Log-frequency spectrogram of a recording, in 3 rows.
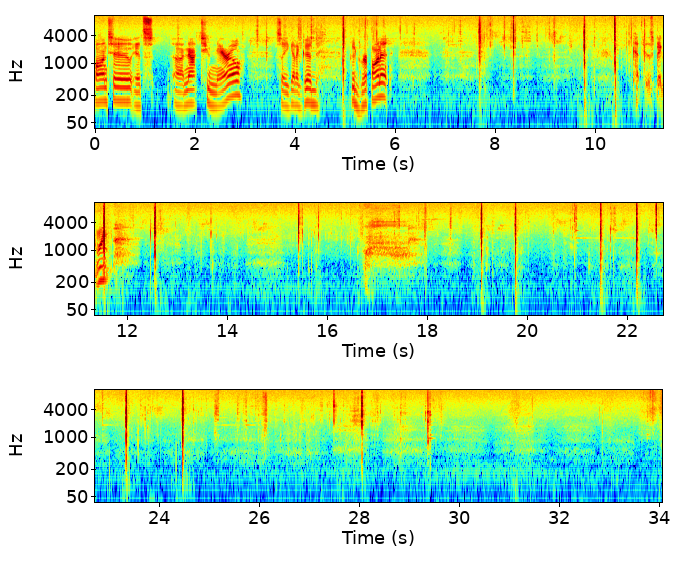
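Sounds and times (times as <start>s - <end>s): shovel blade chopping into soil: 9.1s - 10.8s, 11.4s - 11.8s, 12.4s - 12.8s, 19.0s - 20.0s, 20.8s - 22.7s, 24.4s - 25.2s.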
